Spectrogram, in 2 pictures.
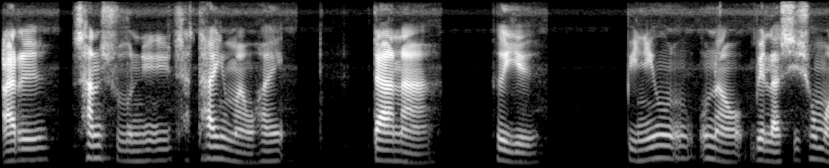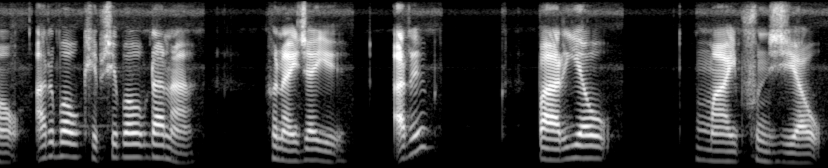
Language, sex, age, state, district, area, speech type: Bodo, female, 45-60, Assam, Kokrajhar, rural, spontaneous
